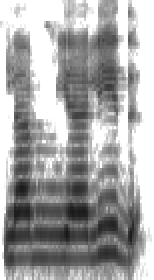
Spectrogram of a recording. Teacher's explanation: Lid di sini memiliki hukum bacaan qalqalah sugro sebab ada huruf qalqalah yang mati, yang sukunnya mati di tengah kalimat sehingga dia harus dibaca secara lebih kecil atau tidak terlalu berkumandang seperti qalqalah kubro.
